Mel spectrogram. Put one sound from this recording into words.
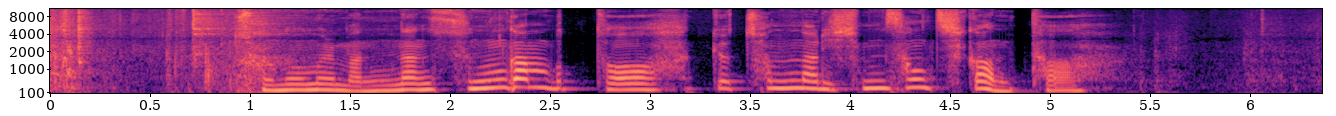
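A young woman speaks softly and thoughtfully.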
